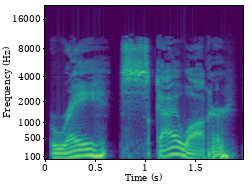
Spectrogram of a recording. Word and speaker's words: Rey Skywalker: They announced the Black Series Rey Skywalker.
